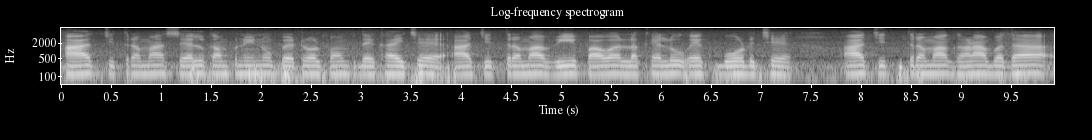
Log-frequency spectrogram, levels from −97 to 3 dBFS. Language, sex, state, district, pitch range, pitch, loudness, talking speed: Gujarati, male, Gujarat, Gandhinagar, 130-140 Hz, 135 Hz, -19 LUFS, 125 wpm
